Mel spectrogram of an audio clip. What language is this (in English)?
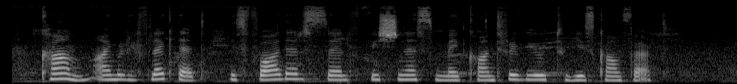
English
